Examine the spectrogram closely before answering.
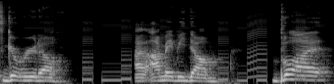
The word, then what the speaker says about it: Gerudo: get into gudo town for the longest time I thought it was pronounced Gerudo kind of like how you pronounce it gif so uh yeah it's gudo I may be dumb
